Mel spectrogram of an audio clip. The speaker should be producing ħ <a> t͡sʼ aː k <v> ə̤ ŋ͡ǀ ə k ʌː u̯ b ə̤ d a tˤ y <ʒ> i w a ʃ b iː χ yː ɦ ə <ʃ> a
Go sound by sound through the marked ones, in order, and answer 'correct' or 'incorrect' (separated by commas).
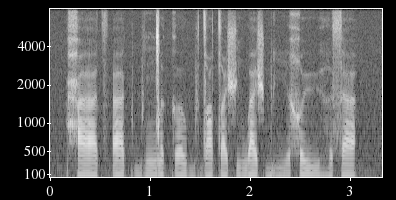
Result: incorrect, incorrect, incorrect, incorrect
